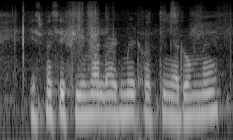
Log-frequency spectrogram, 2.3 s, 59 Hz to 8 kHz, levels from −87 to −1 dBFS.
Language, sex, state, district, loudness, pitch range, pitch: Hindi, male, Bihar, Muzaffarpur, -32 LUFS, 140-150 Hz, 145 Hz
